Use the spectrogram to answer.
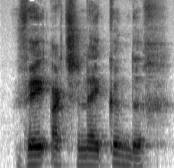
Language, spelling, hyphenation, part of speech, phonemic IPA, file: Dutch, veeartsenijkundig, vee‧art‧se‧nij‧kun‧dig, adjective, /veː.ɑrt.səˌnɛi̯ˈkʏn.dəx/, Nl-veeartsenijkundig.ogg
- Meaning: pertaining to veterinary medicine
